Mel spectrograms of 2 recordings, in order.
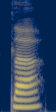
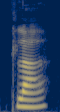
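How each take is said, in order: No difference in how they are said.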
